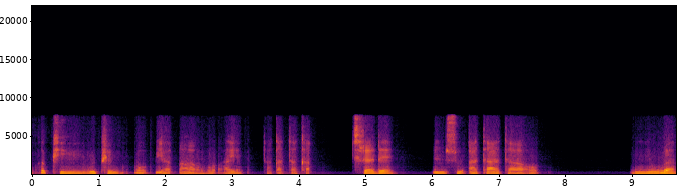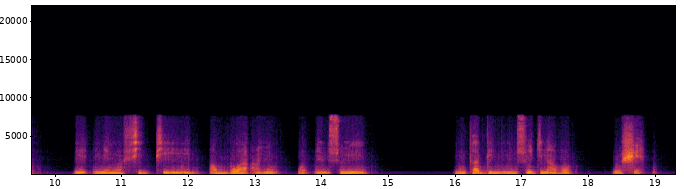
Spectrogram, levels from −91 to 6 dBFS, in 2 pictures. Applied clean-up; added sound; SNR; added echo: neural mask model RNNoise.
